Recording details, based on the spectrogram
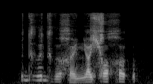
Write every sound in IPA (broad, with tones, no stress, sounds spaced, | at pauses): dʱ ɯ˥ dʱ ɯ˨ χ ɛ˩ ɲ a˦ ɕ ɔ˥ χ ɤ˥ ʔ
